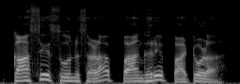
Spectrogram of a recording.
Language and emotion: Marathi, neutral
